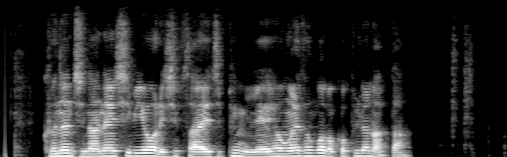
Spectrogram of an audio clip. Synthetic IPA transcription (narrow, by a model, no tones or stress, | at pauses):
kɯnɯnt͡ɕinane̞ɕʰibiwʌɾiɕ̬ʰip̚s͈aet͡ɕipʰe̞ŋjue̞ɦjʌŋɯɭsʰʌŋɡobak͈opʰuʎːʌnat̚t͈a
